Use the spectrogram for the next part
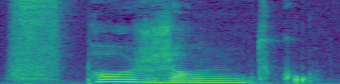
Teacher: w porządku wymawiamy też jak jedno słowo i też wymawiamy jak f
